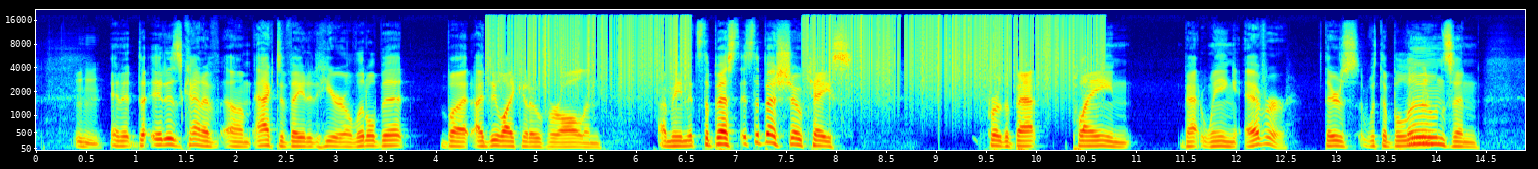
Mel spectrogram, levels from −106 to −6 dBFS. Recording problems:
crackling; loud; from 4.5 to 6.5 s and from 7.5 to 11 s; 6 dB below the speech

